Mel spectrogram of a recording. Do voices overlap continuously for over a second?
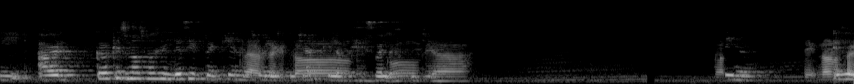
Yes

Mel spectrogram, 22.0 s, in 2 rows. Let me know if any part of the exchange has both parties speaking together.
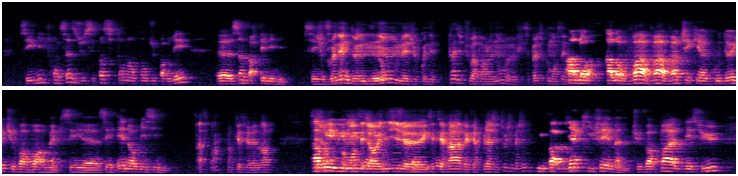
Yes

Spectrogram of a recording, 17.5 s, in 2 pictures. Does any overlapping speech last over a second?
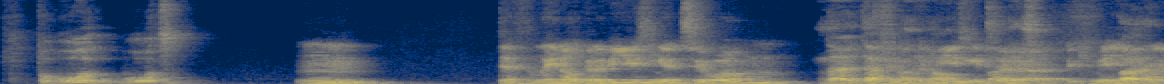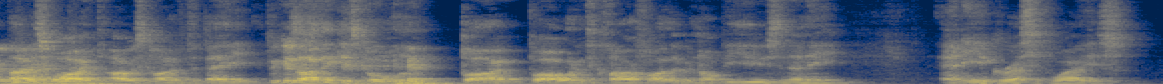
Yes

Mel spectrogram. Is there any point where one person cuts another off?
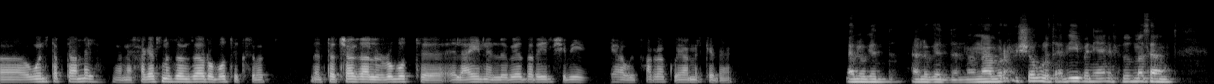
No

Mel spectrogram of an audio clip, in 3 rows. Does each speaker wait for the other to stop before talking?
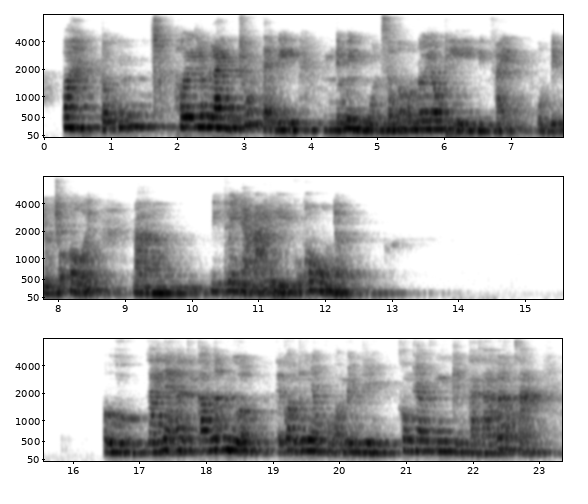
Yes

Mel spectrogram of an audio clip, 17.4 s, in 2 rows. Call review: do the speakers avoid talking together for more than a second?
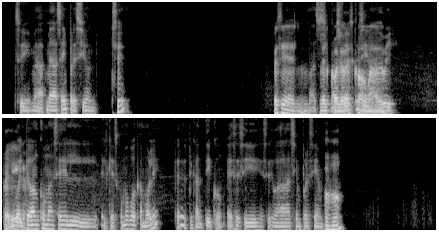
No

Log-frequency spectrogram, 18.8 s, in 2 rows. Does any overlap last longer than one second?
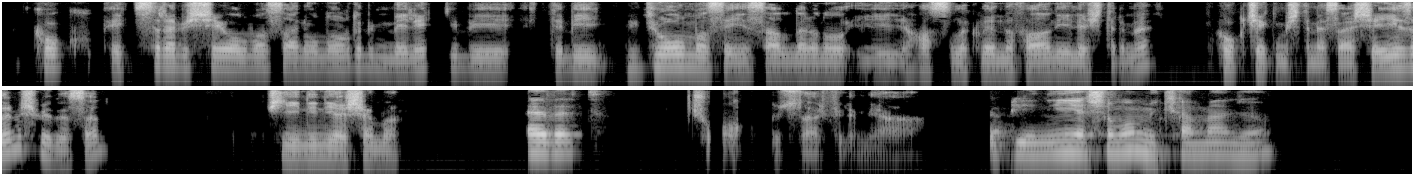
No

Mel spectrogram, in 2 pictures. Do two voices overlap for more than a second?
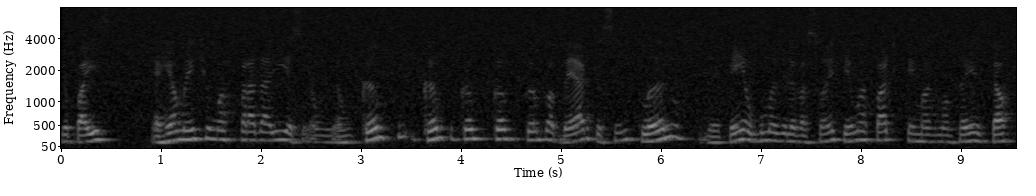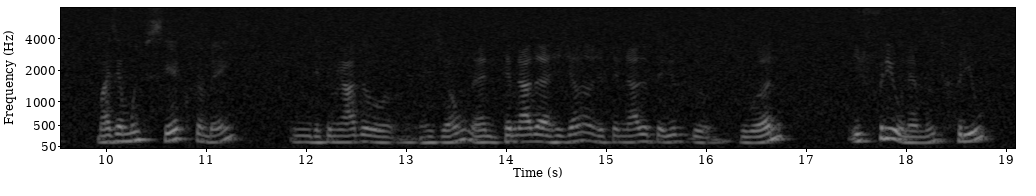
No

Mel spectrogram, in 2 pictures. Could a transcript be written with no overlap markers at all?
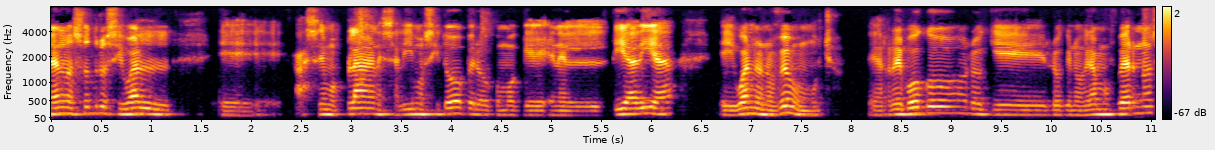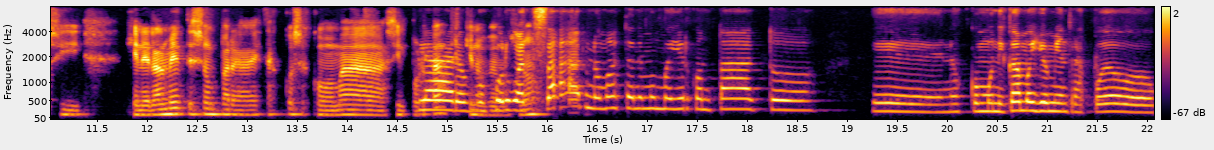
No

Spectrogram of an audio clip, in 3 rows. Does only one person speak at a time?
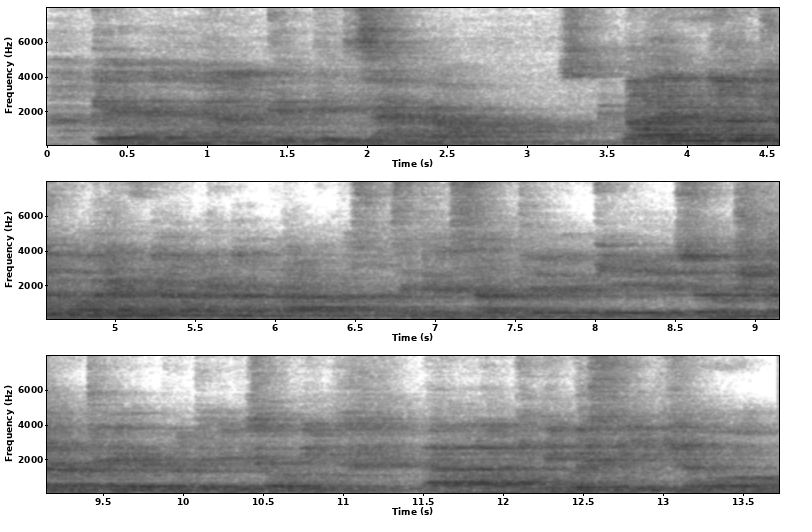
Yes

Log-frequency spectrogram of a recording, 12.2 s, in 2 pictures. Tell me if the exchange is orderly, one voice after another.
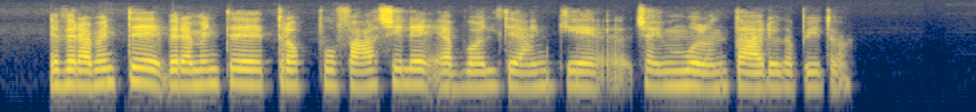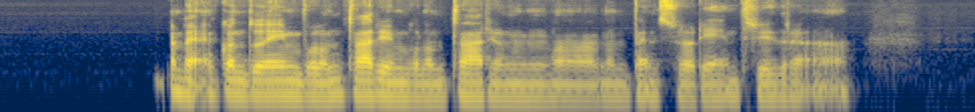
Yes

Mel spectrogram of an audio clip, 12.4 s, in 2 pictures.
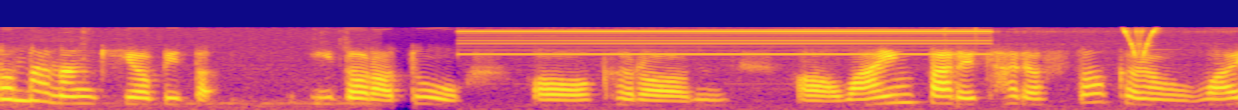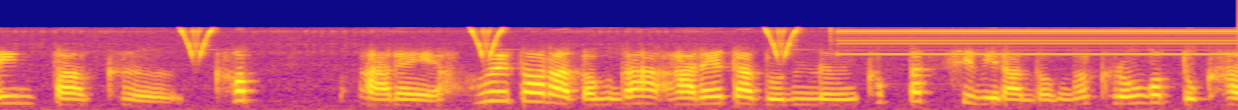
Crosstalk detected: No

